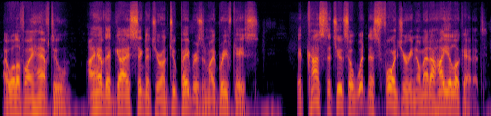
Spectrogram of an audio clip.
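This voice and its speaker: An actor playing a tough, sardonic insurance investigator with an American accent, brisk and assertive, in 1950s radio drama style. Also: male voice, mid-range voice, big pitch swings, no echo, clean studio sound, natural voice. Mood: firm, challenging. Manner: brisk, hard-boiled, assertive. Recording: restored old radio broadcast.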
